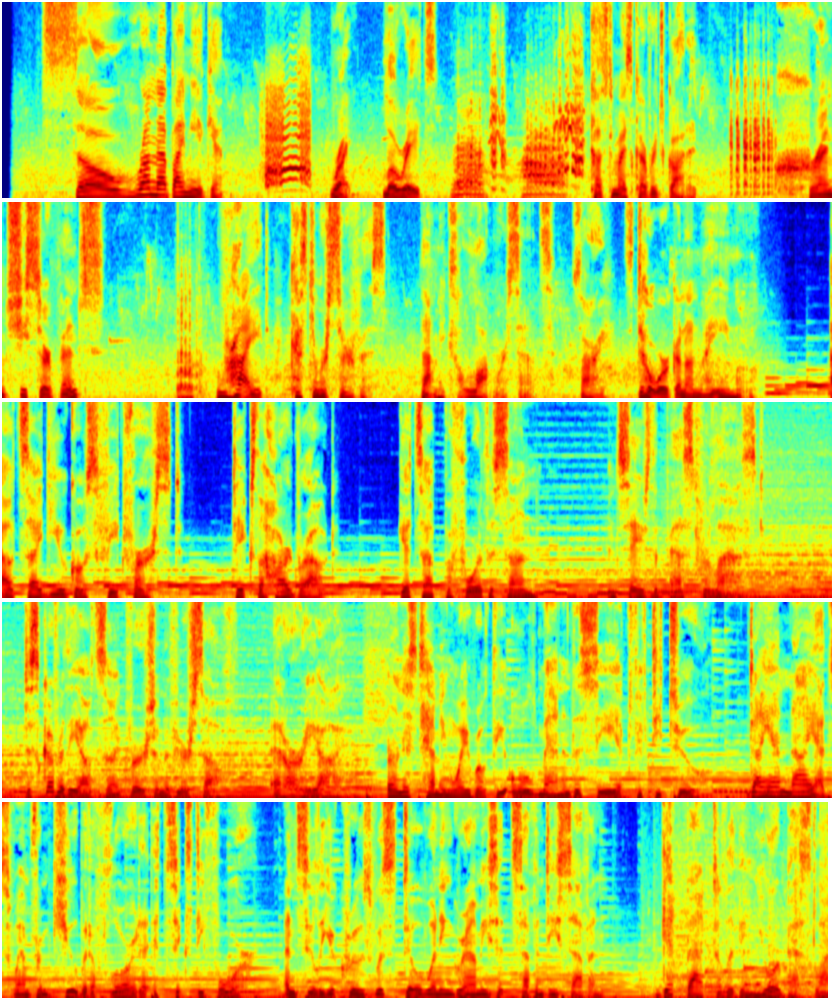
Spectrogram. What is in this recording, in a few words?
Commercial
